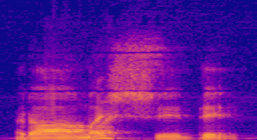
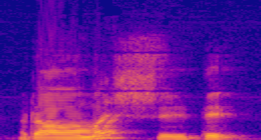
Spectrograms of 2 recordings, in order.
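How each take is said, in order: Both takes have the same delivery.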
